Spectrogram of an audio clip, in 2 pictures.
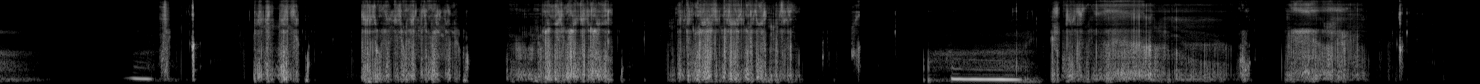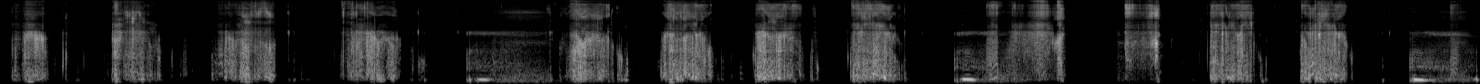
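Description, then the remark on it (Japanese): Wet ear-licking mouth sounds, a steady run of moist smacking and slurping bursts repeating for about half a minute with brief gaps, moderately loud and with no talking. “こっちのお耳もなめなめされて気持ちいいでしょ。”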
